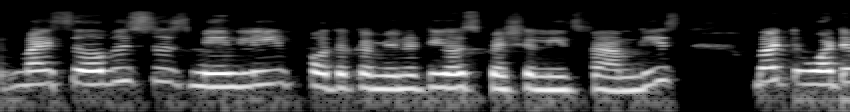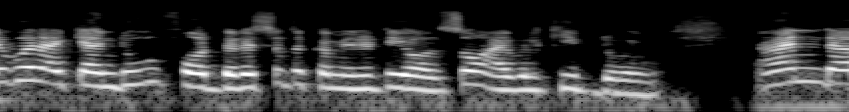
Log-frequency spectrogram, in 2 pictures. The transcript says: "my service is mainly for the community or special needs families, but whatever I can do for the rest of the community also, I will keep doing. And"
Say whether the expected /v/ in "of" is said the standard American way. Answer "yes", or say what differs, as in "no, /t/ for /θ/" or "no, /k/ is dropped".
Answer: yes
